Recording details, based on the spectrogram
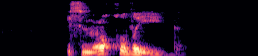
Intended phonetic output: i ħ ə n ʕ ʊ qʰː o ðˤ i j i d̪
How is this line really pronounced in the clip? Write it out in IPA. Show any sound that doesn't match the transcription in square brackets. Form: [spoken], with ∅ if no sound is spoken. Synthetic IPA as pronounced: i [s] ə [m] ʕ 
